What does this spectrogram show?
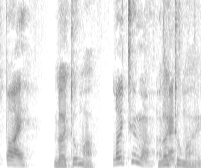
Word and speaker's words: Loituma: Loituma.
